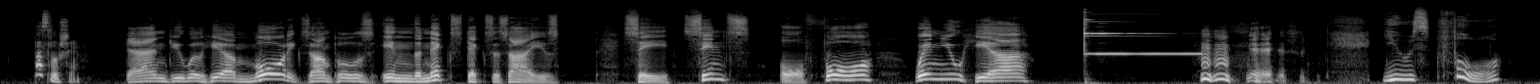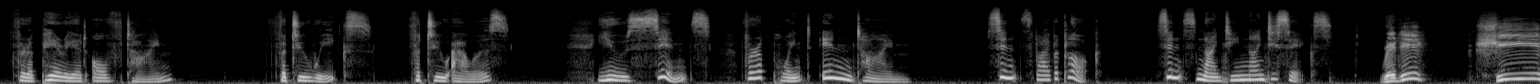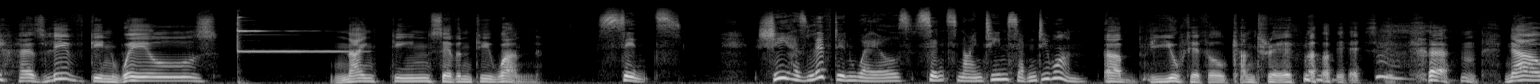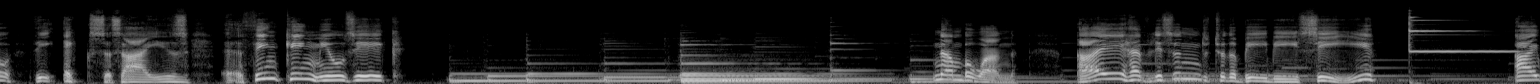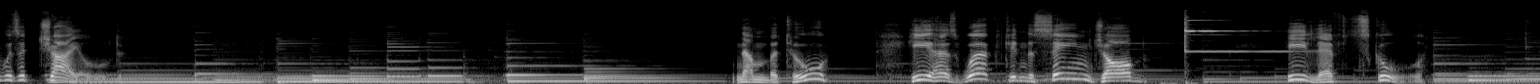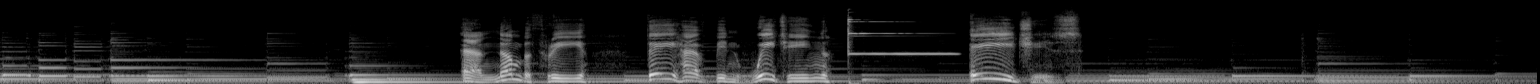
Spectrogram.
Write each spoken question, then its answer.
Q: I have listened to the BBC... I was a child.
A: Since.

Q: He has worked in the same job. He left school.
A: Since.

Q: they have been waiting ages.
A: Four.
